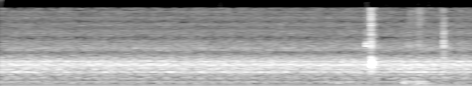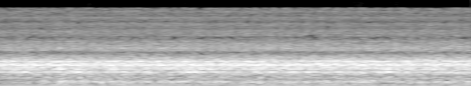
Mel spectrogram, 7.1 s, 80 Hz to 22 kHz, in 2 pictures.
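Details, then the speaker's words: 92% efficiency sealed-combustion gas furnace during a pre-winter checkup, calling for heat: the inducer fan motor, which supplies combustion air to the burners, starts with a steady low hum and smooth whoosh, no rattle or scrape; normal inducer operation. "furnace is calling for heat so you can hear the inducer fan motor start up"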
